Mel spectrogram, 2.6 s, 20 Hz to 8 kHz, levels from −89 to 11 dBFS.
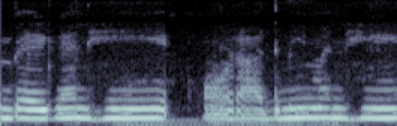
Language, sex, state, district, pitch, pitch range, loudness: Chhattisgarhi, female, Chhattisgarh, Raigarh, 220 Hz, 215-225 Hz, -13 LUFS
